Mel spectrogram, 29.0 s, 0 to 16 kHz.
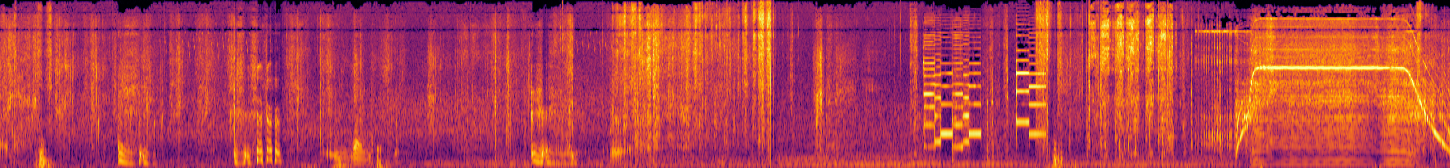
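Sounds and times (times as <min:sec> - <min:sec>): stepped beeps through motor: 0:18.5 - 0:19.7, 0:20.3 - 0:21.0, 0:23.8 - 0:28.8
electric motor whining: 0:21.8 - 0:29.0.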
